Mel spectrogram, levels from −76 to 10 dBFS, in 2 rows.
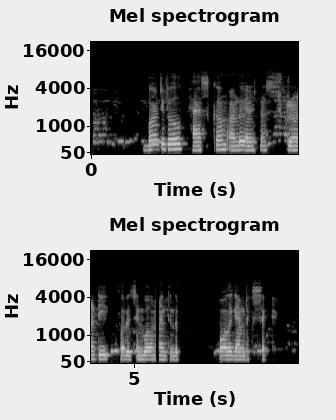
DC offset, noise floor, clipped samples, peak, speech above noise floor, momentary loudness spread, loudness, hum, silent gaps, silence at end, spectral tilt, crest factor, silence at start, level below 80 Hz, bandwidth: under 0.1%; -76 dBFS; under 0.1%; -2 dBFS; 61 dB; 18 LU; -16 LUFS; none; none; 0.5 s; -7 dB/octave; 14 dB; 0.05 s; -56 dBFS; 7.4 kHz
